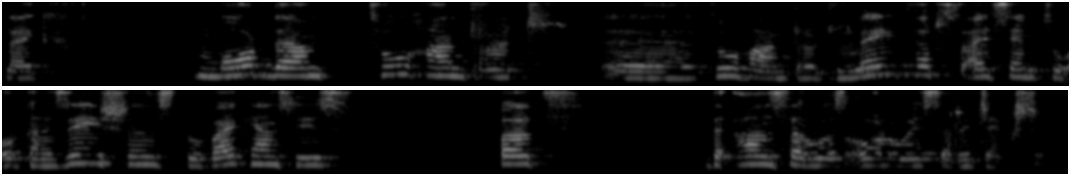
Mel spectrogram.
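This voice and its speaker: A woman from Ethiopia giving a webinar talk over a video call, speaking haltingly with many filler sounds. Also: a little high. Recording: muffled lo-fi call audio.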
